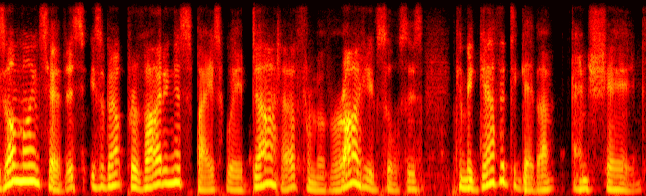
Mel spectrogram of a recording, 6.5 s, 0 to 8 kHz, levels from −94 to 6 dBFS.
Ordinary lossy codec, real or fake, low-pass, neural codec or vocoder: Opus, 24 kbps; fake; 7.2 kHz; codec, 44.1 kHz, 2.6 kbps, SNAC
